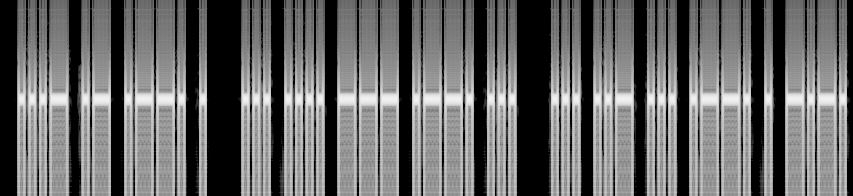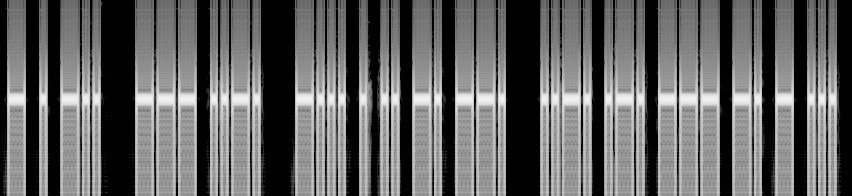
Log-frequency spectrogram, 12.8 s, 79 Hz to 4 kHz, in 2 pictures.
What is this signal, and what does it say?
Morse code, heard as a keyed tone, about 30 wpm, 550 Hz. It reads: VAPE SHOPS SUSPECTED OF BEING FRONTS
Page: news headlines in morse code at 30 wpm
